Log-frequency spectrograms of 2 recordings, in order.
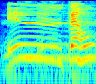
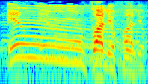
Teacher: تبقى غنة مفخمة لان بعدها طاء · Shown in: second take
